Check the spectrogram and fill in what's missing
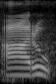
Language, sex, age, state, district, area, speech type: Telugu, female, 18-30, Andhra Pradesh, Krishna, urban, read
